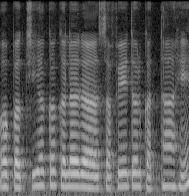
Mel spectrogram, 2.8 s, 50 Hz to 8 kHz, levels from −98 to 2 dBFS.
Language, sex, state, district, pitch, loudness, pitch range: Hindi, female, Uttar Pradesh, Jalaun, 195 Hz, -28 LUFS, 180-200 Hz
